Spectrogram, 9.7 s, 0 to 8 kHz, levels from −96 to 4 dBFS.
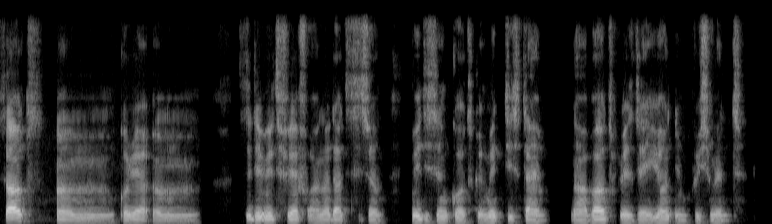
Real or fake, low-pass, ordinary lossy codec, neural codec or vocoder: fake; 7.2 kHz; none; codec, 16 kHz, 16 kbps, FunCodec, trained on Chinese and English, 50 frames a second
